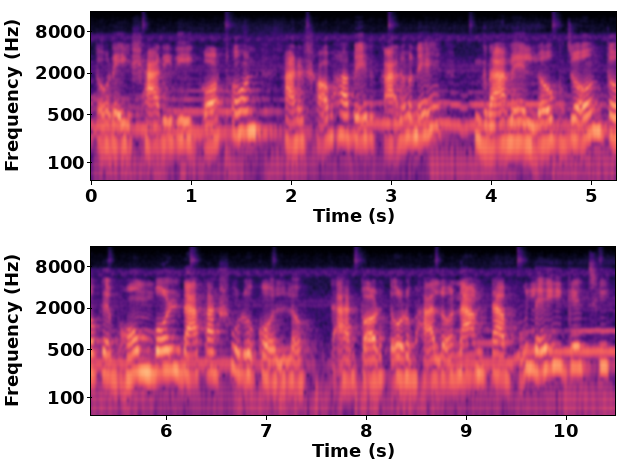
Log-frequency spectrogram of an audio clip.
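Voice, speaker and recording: A woman's voice: medium pitch, unhurried, over music, natural voice. A woman playing a poor, humble, long-suffering village mother in a cartoon, plaintive and loving. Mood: sorrowful. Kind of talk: Bengali fairy tale cartoon dubbing.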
